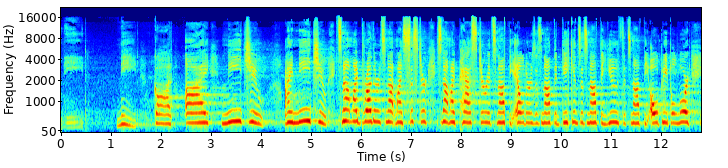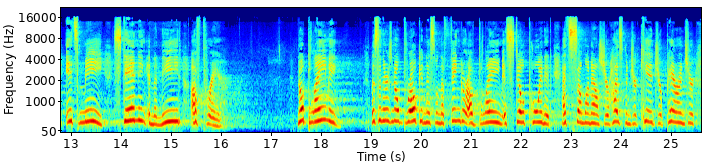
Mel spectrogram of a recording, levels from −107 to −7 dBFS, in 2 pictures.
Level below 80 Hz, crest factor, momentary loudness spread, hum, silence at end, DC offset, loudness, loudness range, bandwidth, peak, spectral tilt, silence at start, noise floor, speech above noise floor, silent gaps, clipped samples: -72 dBFS; 20 dB; 10 LU; none; 0 s; under 0.1%; -22 LUFS; 3 LU; 16.5 kHz; -4 dBFS; -2.5 dB/octave; 0.1 s; -62 dBFS; 40 dB; none; under 0.1%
